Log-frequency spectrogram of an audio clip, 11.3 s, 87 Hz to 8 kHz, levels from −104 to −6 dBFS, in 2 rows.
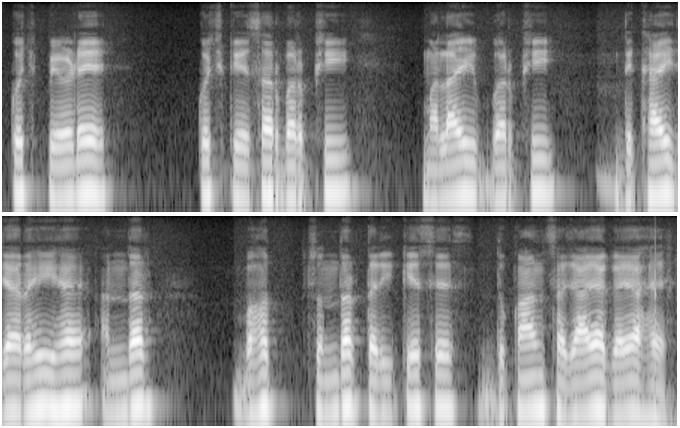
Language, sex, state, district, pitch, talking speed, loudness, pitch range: Hindi, male, Bihar, Jamui, 130 Hz, 110 wpm, -17 LUFS, 115-135 Hz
